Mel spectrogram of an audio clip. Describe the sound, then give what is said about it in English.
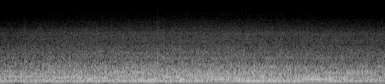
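A small Cessna propeller plane's engine roars at full power in a loud, steady drone with a deep harmonic hum as it takes off from runway 30 on a straight-out departure for a flight over the coast. No voices are heard. “Half of Bay Unicom, Cessna 9860 Quebec, taking 3-0, straight out departure, half of Bay.”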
